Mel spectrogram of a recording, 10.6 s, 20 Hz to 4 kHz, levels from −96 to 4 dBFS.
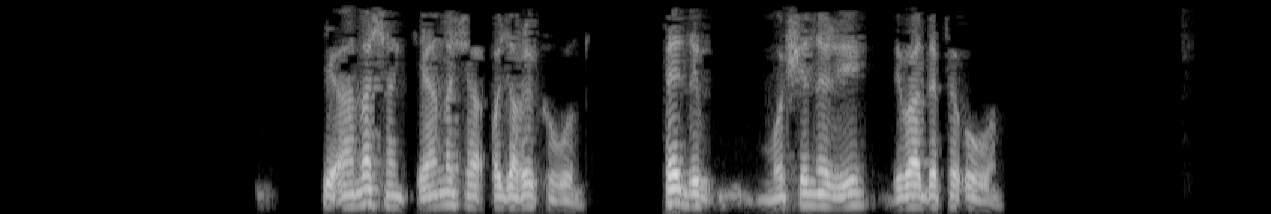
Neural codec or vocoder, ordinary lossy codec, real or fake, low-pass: none; MP3, 16 kbps; real; 3.6 kHz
